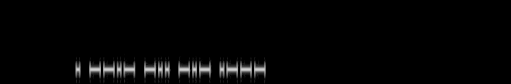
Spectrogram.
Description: Morse code, heard as a keyed tone, about 35 wpm, 690 Hz. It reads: EQDKJ
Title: Code Groups - 5 Letters - 35wpm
